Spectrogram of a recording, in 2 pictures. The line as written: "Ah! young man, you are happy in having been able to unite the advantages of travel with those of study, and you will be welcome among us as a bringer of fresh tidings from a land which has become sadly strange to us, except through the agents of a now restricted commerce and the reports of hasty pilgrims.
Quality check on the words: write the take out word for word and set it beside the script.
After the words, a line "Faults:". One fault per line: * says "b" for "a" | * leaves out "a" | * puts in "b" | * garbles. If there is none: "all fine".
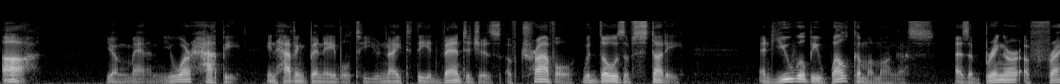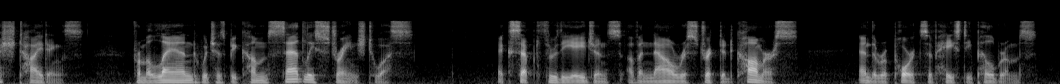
"Ah! young man, you are happy in having been able to unite the advantages of travel with those of study, and you will be welcome among us as a bringer of fresh tidings from a land which has become sadly strange to us, except through the agents of a now restricted commerce and the reports of hasty pilgrims.
Faults:
all fine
